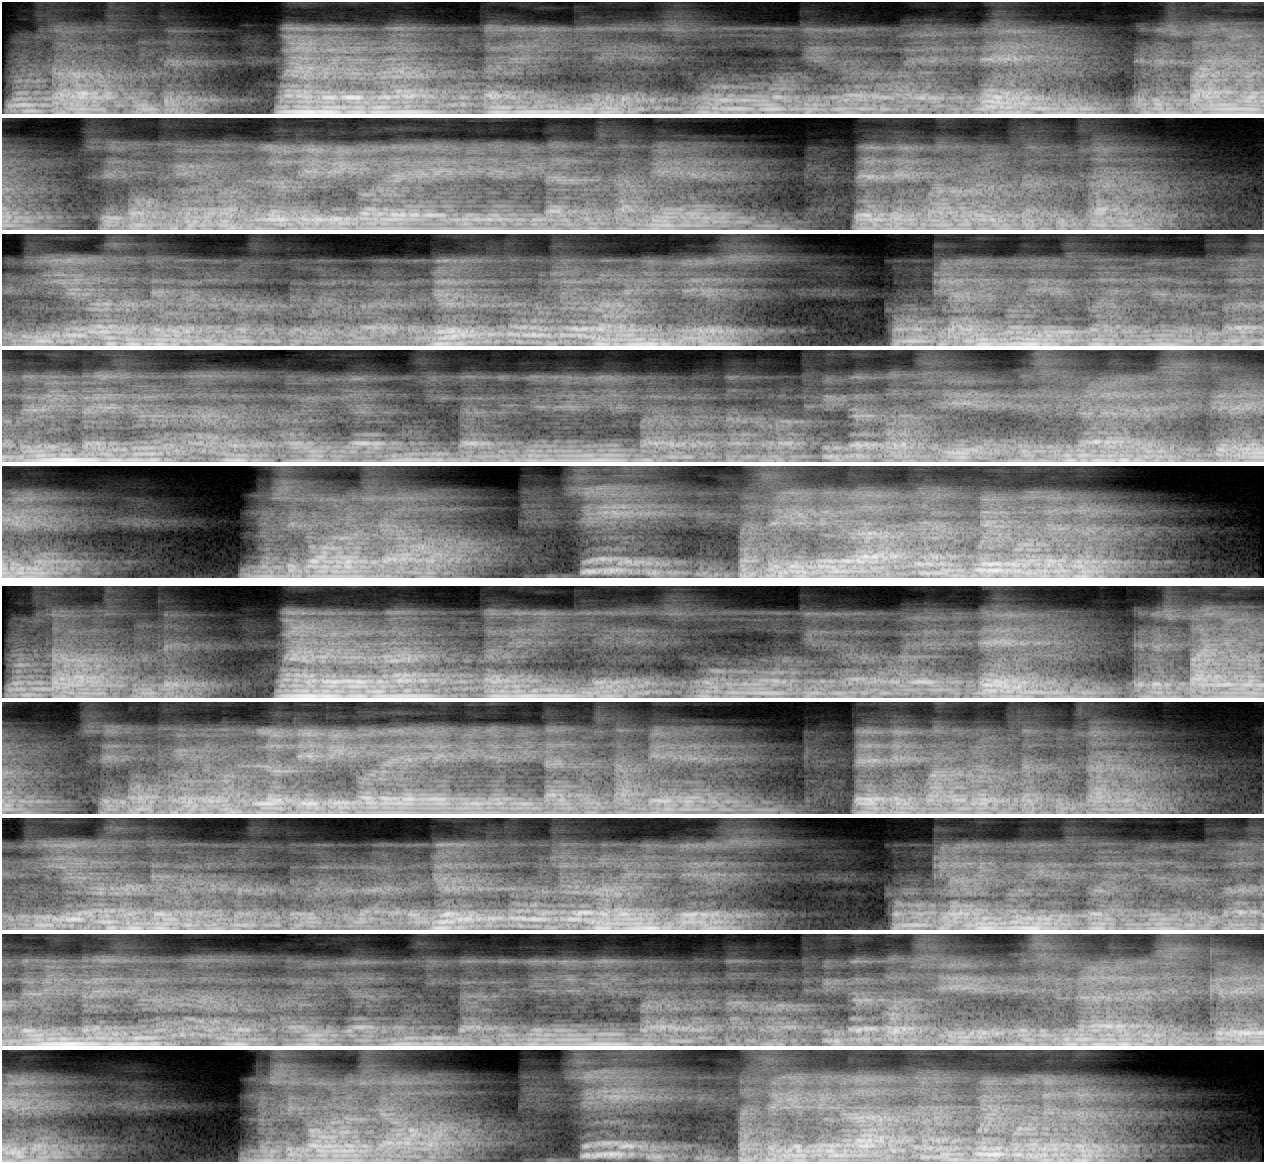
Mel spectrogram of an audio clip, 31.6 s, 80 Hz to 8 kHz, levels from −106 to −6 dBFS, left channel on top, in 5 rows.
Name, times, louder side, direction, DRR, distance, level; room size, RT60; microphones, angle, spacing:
voice 1, 0.0-0.9 4.9-6.4 6.7-10.2 10.6-12.1 12.6-13.1 23.3-25.5 26.4-27.5 28.9-30.7, right 1 dB, 75° right, -2 dB, 0.9 m, -23 dB
voice 2, 1.4-5.4 6.9-7.6 12.7-16.4 17.0-23.7 24.0-24.9 27.8-30.5, equal, 5° right, -6 dB, 0.8 m, -23 dB
3.1 x 2.6 x 2.7 m, 0.80 s
head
